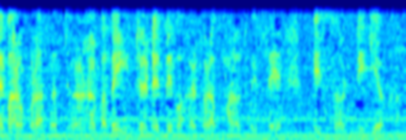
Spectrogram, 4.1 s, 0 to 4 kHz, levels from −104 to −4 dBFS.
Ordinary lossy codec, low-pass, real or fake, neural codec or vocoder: none; 3.6 kHz; fake; vocoder, 22.05 kHz, 80 mel bands, WaveNeXt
